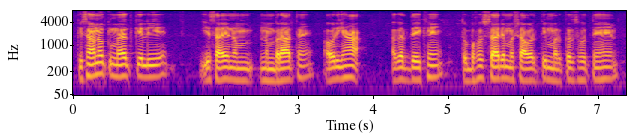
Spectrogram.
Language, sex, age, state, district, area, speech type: Urdu, male, 18-30, Uttar Pradesh, Siddharthnagar, rural, spontaneous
